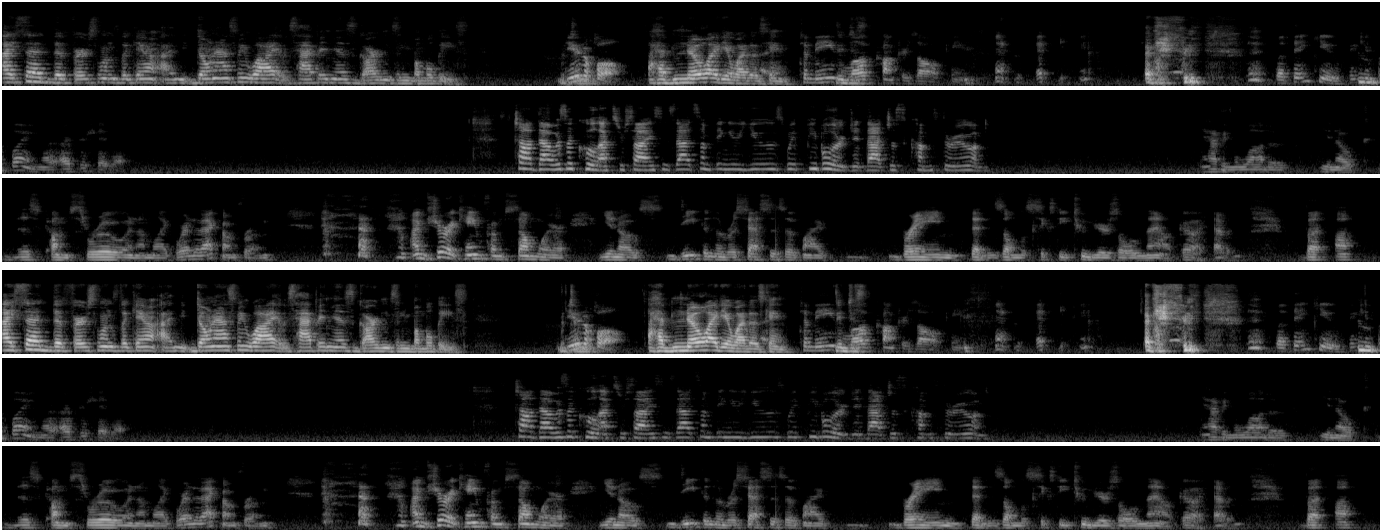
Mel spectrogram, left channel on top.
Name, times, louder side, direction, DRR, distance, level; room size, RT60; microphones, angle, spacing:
voice 1, 0.0-4.6 5.6-5.9 6.5-7.9 8.3-8.6 11.4-12.4 13.6-13.7, right 5 dB, 80° right, 0.4 m, -23 dB
voice 2, 5.6-6.2 7.6-7.7 8.0-10.0 10.3-10.4 10.8-10.9 12.4-13.6 13.9-15.0 25.8-26.6 27.0-27.3 27.5-41.0, equal, ahead, 0.3 m, -33 dB
voice 3, 18.5-23.6, left 5 dB, 70° left, 0.4 m, -33 dB
2.6 x 2.3 x 2.4 m
head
